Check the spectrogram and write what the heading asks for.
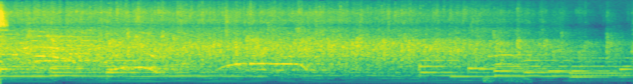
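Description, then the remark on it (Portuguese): Sustained applause from an audience for the actors after a performance, a dense wash of many hands clapping steadily throughout, with faint sustained tones running underneath. “Dá uma salva de palmas para os nossos atores.”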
